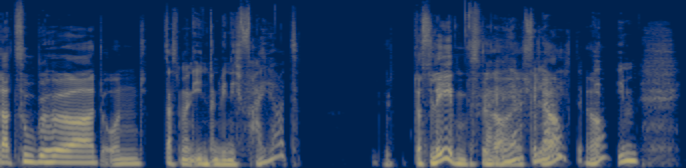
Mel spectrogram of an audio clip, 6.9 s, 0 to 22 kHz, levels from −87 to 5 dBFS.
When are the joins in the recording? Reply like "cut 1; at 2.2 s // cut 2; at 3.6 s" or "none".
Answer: cut 1; at 1.5 s // cut 2; at 2.1 s // cut 3; at 4.7 s

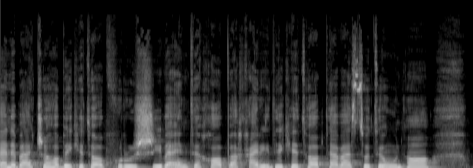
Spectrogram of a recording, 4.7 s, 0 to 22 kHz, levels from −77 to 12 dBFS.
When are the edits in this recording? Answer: none

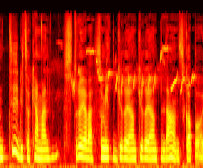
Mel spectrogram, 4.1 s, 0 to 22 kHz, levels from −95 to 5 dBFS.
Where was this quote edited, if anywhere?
cut 1; at 2.8 s

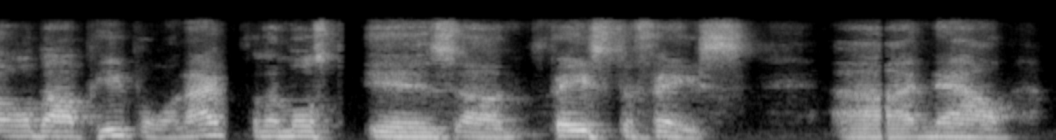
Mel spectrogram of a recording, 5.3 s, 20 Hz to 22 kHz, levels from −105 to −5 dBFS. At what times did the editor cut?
cut 1; at 1.1 s // cut 2; at 1.7 s

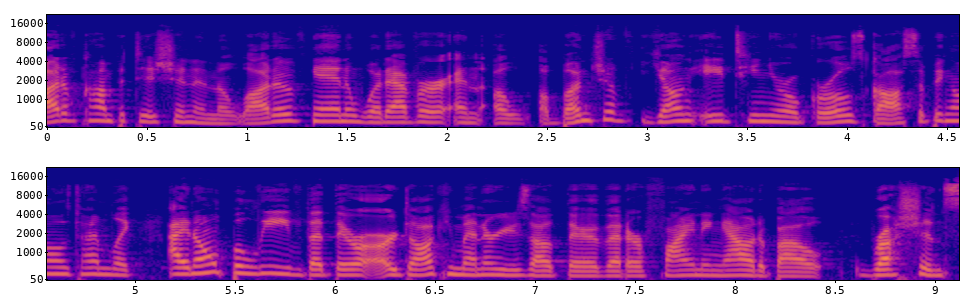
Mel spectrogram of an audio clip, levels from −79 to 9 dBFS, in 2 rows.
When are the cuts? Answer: cut 1; at 1.3 s // cut 2; at 2.4 s // cut 3; at 2.9 s // cut 4; at 5.1 s

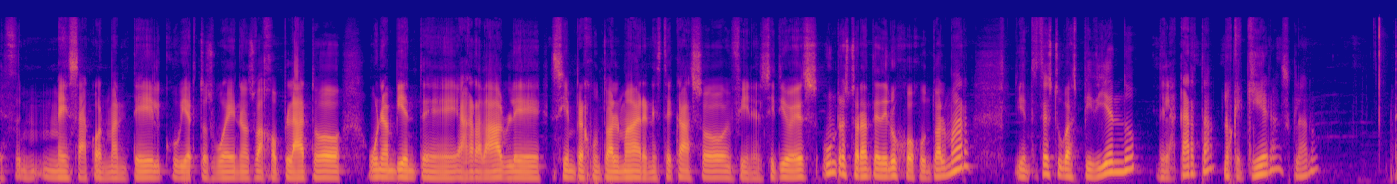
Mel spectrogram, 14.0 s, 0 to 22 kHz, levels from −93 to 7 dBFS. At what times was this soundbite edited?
cut 1; at 5.5 s

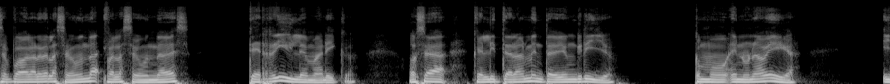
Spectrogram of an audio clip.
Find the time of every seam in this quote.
cut 1; at 1.0 s // cut 2; at 4.7 s

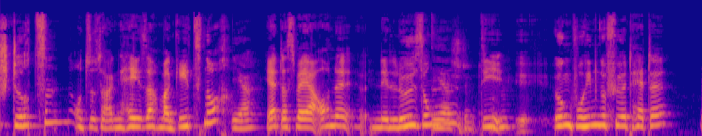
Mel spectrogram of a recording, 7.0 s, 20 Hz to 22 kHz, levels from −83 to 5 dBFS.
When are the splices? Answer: cut 1; at 3.7 s // cut 2; at 4.3 s

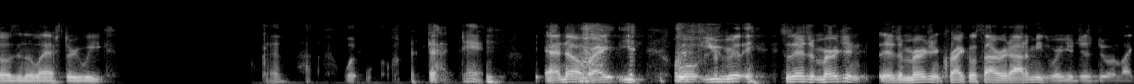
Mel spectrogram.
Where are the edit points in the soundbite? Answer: cut 1; at 7.7 s

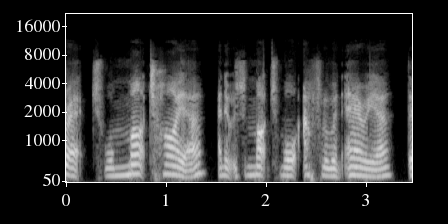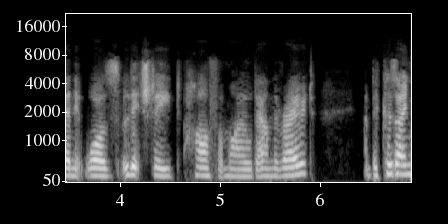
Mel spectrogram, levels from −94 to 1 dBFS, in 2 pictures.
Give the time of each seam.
cut 1; at 1.5 s

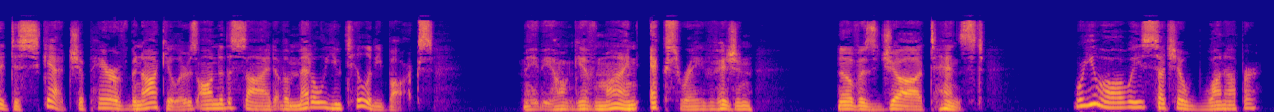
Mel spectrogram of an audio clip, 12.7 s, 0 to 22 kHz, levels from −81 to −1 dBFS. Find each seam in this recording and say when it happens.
none

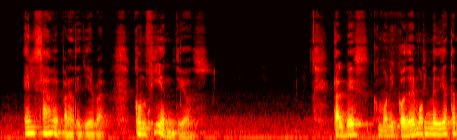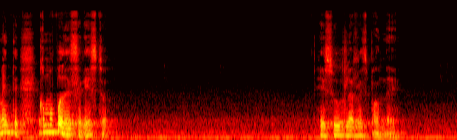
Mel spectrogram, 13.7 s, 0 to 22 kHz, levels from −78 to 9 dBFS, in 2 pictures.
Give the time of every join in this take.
cut 1; at 1.1 s // cut 2; at 6.3 s // cut 3; at 7.4 s

